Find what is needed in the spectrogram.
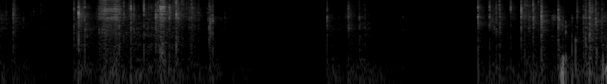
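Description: Foil wrapper of a Topps Update Series baseball card pack being torn open and peeled back, crinkling in three bursts: about a second in, midway through, and near the end.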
